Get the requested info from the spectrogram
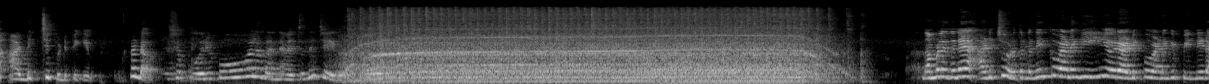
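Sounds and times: sewing machine running: 0:03.4 - 0:08.8.

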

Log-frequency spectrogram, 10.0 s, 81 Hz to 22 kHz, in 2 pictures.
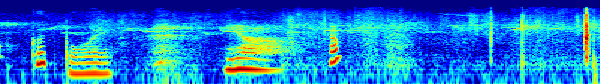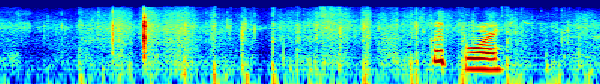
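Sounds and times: sharp clicks: 0:04.3 - 0:05.0
horse hooves trotting on sand: 0:04.4 - 0:10.0.

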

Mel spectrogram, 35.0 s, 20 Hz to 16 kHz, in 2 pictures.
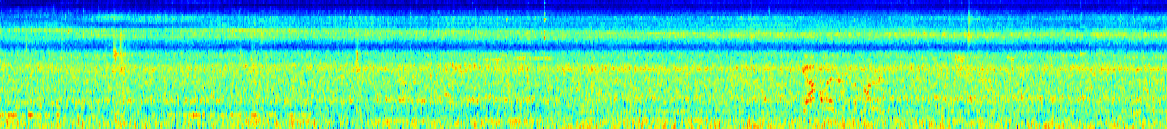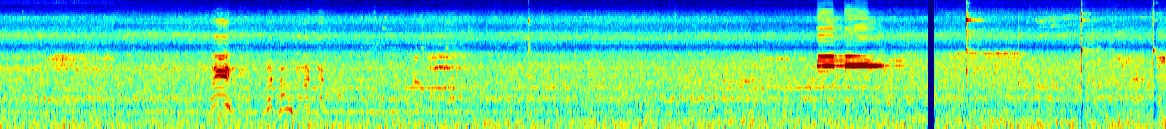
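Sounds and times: road traffic rumble: 0:00.0 - 0:35.0
high-pitched horn toot: 0:28.8 - 0:31.2.

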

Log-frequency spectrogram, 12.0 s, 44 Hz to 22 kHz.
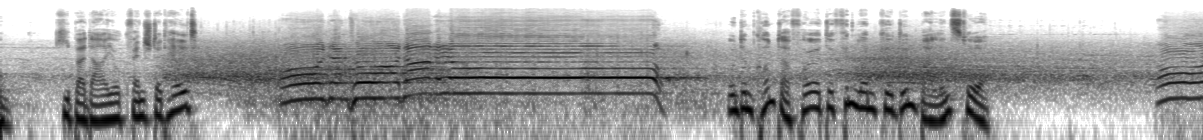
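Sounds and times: crowd noise: 0:00.0 - 0:12.0
man shouting in celebration: 0:02.8 - 0:06.8, 0:11.6 - 0:12.0.

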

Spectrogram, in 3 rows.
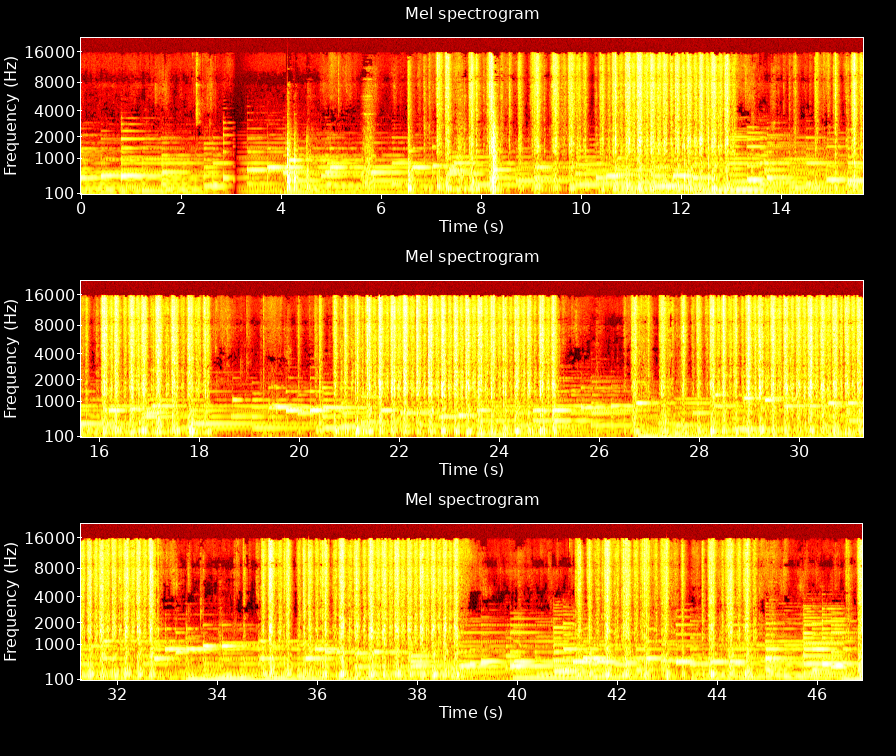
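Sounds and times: background music: 0:00.0 - 0:46.9
lemon rasping on metal grater: 0:06.8 - 0:13.1, 0:14.2 - 0:18.3, 0:20.3 - 0:25.2, 0:26.6 - 0:32.8, 0:34.9 - 0:38.9, 0:41.2 - 0:44.9.

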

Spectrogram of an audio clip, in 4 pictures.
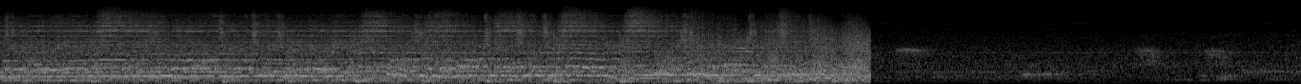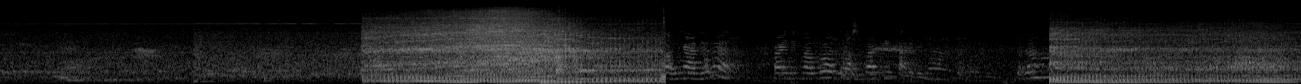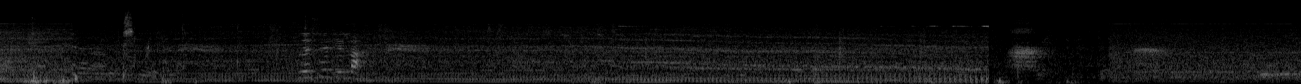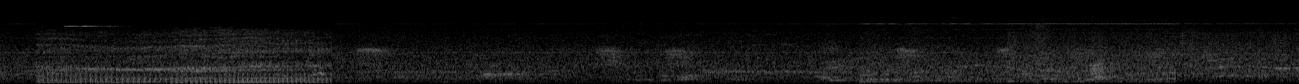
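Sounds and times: loud motorcycle engine: 0:16.6 - 0:19.7, 0:23.5 - 0:26.8, 0:28.1 - 0:35.9, 0:39.4 - 0:42.4
vehicle engine running: 0:16.6 - 0:19.7.

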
